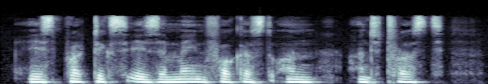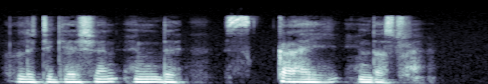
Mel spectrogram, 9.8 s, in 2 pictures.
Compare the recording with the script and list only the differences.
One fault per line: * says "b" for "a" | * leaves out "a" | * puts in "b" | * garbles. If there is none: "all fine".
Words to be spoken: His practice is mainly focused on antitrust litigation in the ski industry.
all fine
